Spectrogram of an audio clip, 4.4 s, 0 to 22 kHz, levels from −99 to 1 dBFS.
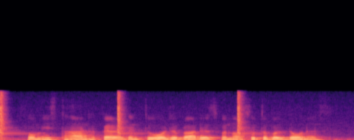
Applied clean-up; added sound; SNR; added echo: none; Snare drum; 15 dB; none.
